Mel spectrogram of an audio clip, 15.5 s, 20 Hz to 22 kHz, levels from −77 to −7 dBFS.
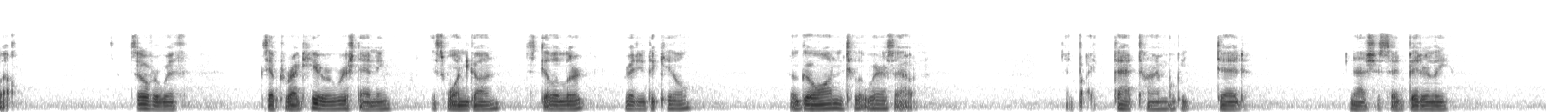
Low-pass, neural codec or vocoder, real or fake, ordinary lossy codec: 7.2 kHz; codec, 16 kHz, 16 kbps, FunCodec, trained on Chinese and English, 50 frames a second; fake; MP3, 48 kbps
